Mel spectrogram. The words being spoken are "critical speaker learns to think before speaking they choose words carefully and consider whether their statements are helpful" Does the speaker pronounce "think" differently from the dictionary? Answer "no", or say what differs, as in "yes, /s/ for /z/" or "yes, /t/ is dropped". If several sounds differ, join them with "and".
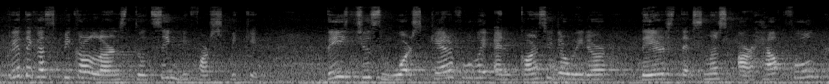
yes, /s/ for /θ/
